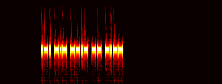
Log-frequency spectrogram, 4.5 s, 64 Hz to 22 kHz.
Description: Morse code, heard as a keyed tone, about 44 wpm, 700 Hz. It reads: RKQMY
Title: Code Groups - 5 Letter:Numbers - 45wpm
